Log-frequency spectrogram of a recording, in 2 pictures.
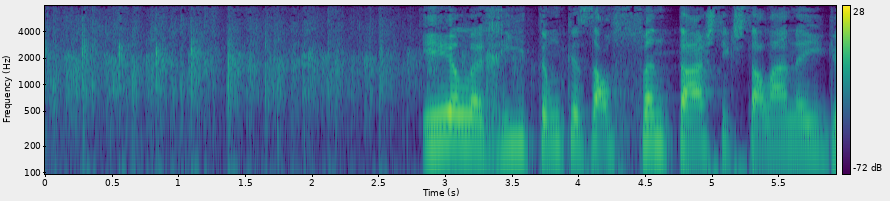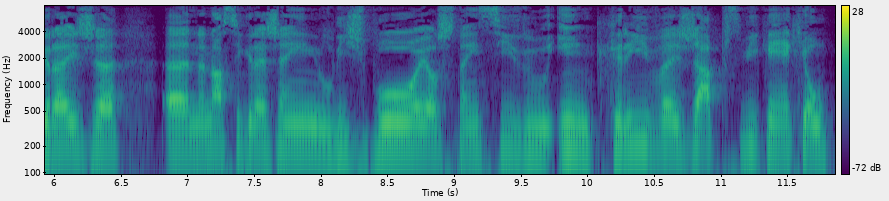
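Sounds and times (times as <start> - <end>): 
crowd applause: 0.0 - 3.1
speech: 2.8 - 11.8.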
